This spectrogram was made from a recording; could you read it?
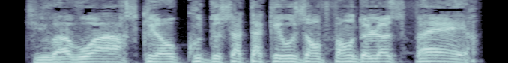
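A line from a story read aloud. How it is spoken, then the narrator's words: Growling beast. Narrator (French): gronda la gueule noire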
